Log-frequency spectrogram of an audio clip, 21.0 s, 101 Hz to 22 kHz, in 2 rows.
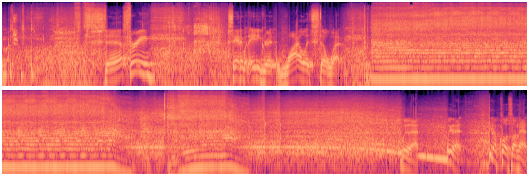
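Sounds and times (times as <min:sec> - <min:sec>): electric sander running: 0:07.3 - 0:19.8.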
